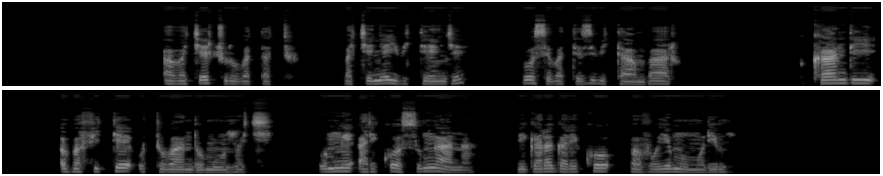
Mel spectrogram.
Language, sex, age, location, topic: Kinyarwanda, male, 25-35, Huye, health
